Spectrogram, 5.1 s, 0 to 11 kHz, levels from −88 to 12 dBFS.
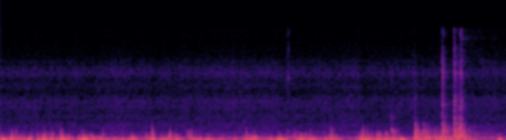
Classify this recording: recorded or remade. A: recorded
